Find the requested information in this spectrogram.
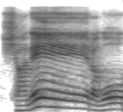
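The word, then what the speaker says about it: שנה: 8141번을 가면 샤네라고 발음합니다.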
